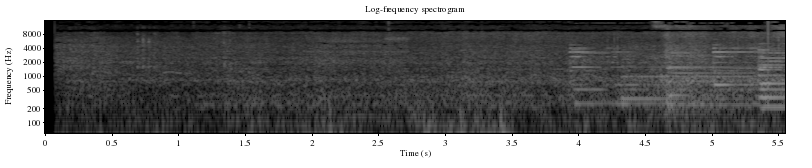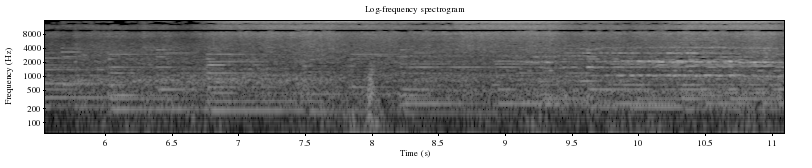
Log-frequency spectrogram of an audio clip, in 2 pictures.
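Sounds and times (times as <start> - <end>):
train wheels rumbling on rails: 0.1 - 11.0
music with held notes: 4.0 - 11.0.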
